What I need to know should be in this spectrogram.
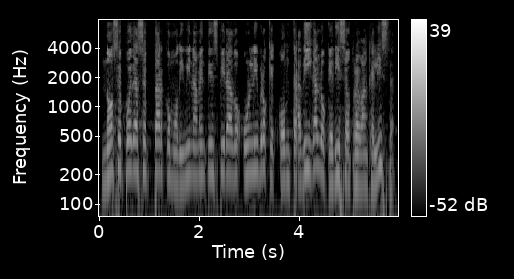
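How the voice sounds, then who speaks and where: This classroom lecture comes from a priest whose voice sits high and is a bit bright, speaking at a moderate pace in a large hall. He goes over his points repeatedly, spells out words letter by letter and checks often that his class keeps up.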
